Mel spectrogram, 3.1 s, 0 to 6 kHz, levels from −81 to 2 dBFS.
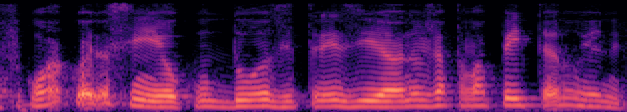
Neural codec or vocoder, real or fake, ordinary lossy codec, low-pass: none; real; none; 5.4 kHz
